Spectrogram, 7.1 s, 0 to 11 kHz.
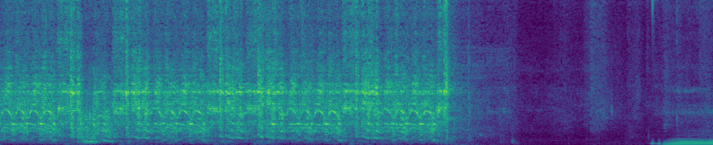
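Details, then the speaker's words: Alfa Romeo 33, 34 years old, not run in 23 years, about 40,000 km, alternator belt gone: cranks steadily about four seconds, then a brief catch on starting spray; ignition, compression and oil pressure are fine, but no fuel arrives; fuel pump suspected. "it wants to it wants to run with the spray but that is quite not quite enough we may have a issue with the gas pump with the gasing pump over there still no signs of gasoline"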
